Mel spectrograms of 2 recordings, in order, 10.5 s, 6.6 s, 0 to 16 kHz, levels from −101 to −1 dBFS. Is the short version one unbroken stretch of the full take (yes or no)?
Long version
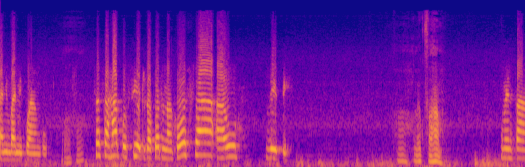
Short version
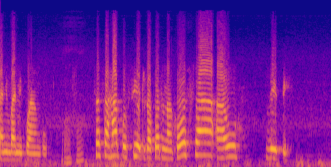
yes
